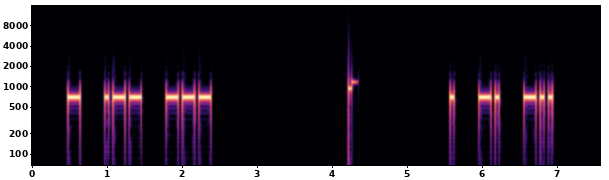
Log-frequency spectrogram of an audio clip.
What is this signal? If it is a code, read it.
Morse code, heard as a keyed tone, about 22 wpm, spaced as for 16 wpm, 690 Hz. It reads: TWO END
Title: 2x Character Spacing - Top 300 Words - 22wpm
